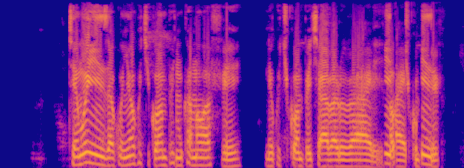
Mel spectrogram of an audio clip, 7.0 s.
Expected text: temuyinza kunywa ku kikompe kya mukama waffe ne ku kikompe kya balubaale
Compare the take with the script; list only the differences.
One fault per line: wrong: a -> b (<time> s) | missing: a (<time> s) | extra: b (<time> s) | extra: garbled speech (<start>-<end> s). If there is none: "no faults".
missing: kya (2.6 s)
extra: garbled speech (5.8-6.6 s)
